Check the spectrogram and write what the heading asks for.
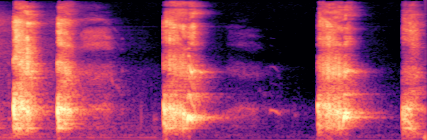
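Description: A young girl coughing four times: two quick coughs close together, then two more spaced out.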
